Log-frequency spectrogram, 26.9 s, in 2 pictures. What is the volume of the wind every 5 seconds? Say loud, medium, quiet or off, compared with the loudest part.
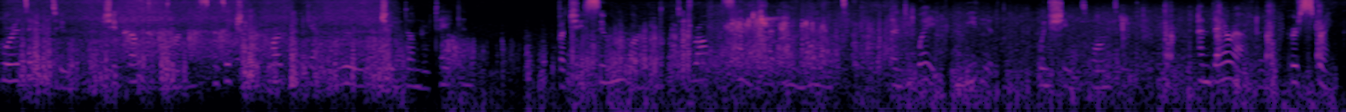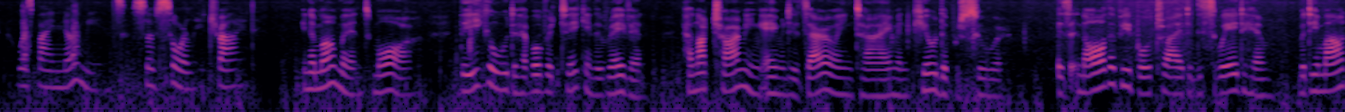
loud, loud, loud, medium, medium, medium.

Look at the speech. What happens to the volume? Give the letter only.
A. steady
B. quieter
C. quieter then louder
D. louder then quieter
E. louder
E.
